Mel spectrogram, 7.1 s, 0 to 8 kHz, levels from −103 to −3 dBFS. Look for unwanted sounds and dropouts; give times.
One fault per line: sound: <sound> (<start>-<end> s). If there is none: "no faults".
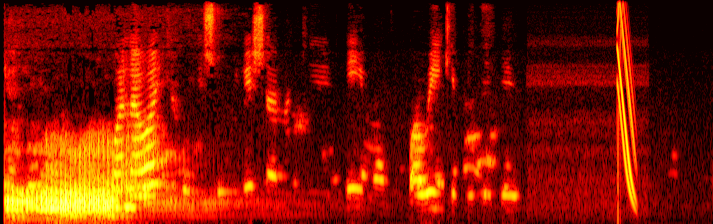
sound: chirp (6.2-6.4 s)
